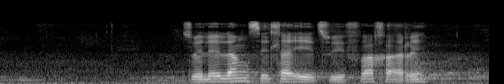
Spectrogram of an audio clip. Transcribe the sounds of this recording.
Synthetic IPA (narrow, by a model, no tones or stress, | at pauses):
t͡sʼwɛlɛlaŋ̩sɪɬaʔet͡sʰʼwɪfaχarɪ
